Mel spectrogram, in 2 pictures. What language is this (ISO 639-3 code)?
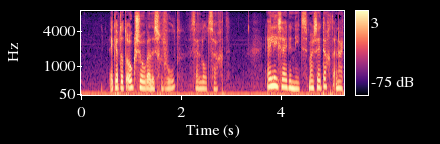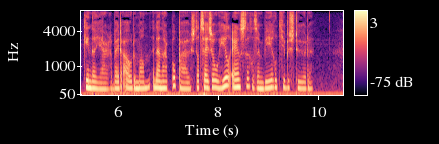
nld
